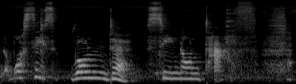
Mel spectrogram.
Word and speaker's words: Rhondda: Rhondda, Cenotaph. It's double D. If it's a double D, you pronounce it TH.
